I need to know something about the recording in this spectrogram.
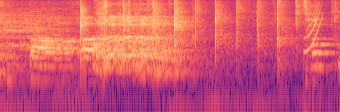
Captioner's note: clap!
